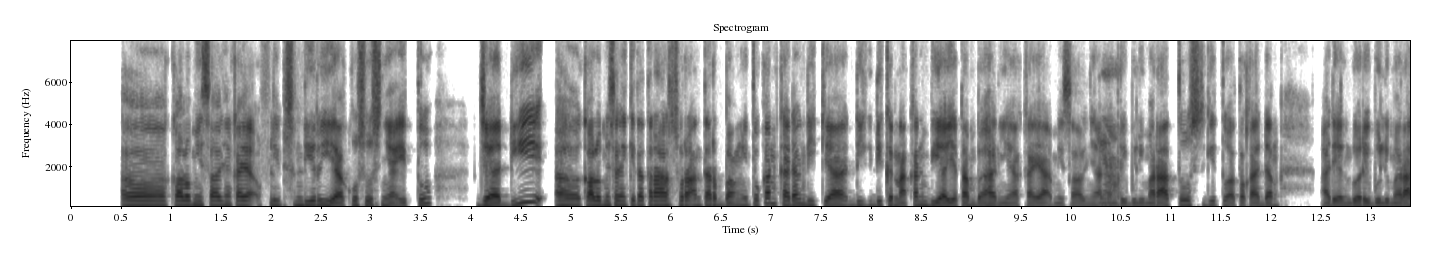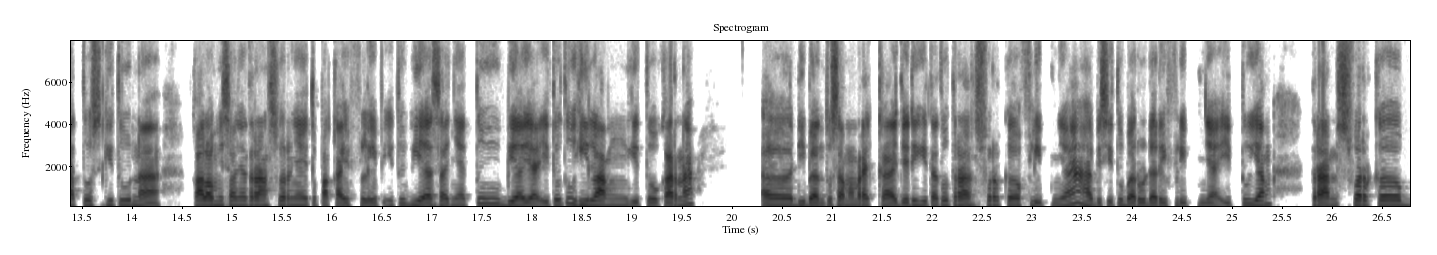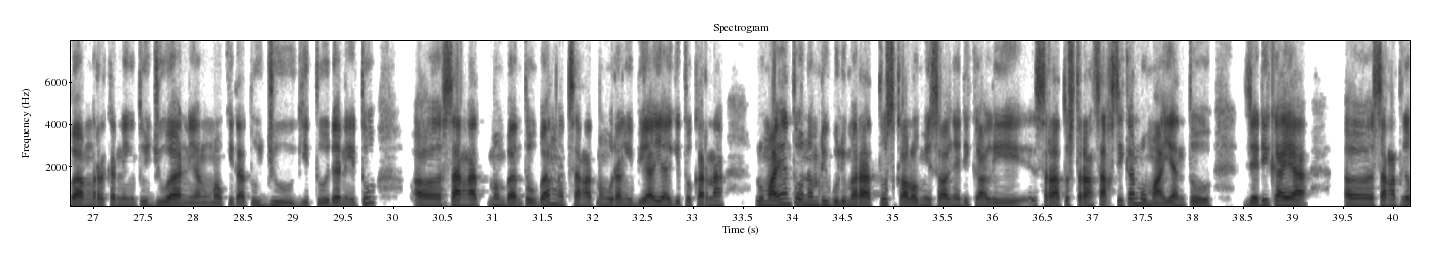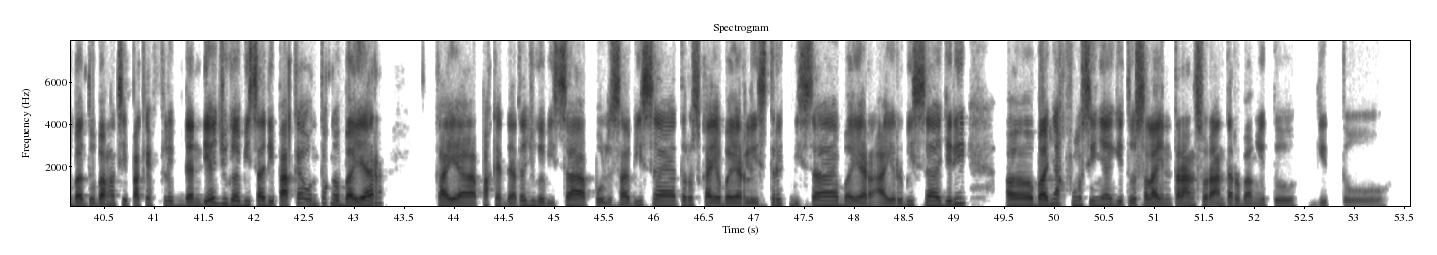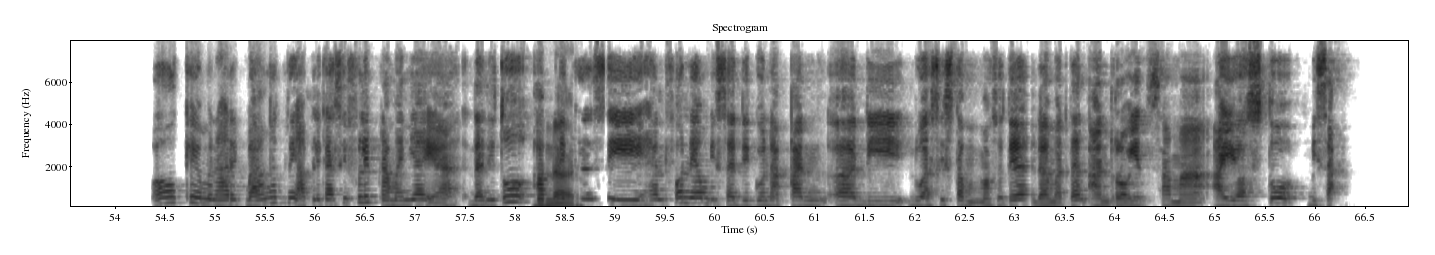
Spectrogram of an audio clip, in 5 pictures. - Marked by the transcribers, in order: none
- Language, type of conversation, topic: Indonesian, podcast, Bagaimana menurutmu keuangan pribadi berubah dengan hadirnya mata uang digital?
